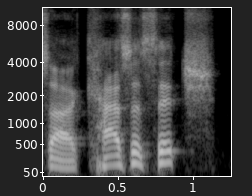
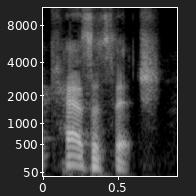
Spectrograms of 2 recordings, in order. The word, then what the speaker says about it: Kazazic: have right is your bio here, and it's Kazazic. Am I saying it correctly? Kazazic? Yeah. Kazazic.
